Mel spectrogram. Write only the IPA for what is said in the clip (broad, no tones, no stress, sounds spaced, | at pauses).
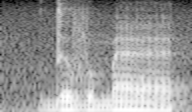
d ə v ə m æ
